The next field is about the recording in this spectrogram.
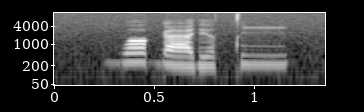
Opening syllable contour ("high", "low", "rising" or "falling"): high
